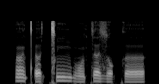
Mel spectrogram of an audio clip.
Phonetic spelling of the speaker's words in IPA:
ɐ̃˥˧ tʼ ɐ˧˩ ǀ ĩ˥ ɡ ɔ̃˩˧ t ɐ˥˧ z ɔ˧ k ɐ˧

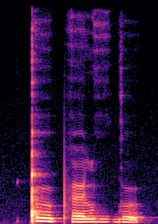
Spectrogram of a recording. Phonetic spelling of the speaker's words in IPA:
ǃ ɵ pʰ ɛ l o̤ ɡ ɵ

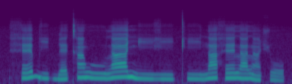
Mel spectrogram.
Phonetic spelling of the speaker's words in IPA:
h ɛ˨˦ b iː˨ ɡ͡b ɛ˨˦ kʰ ã˦ w uː˨ l aː˦ ɲ iː˨ ɣ iː˨ kʰ iː˨ n a˦ h ɛ˦ l a˦ l ã˨ ʃ o˨

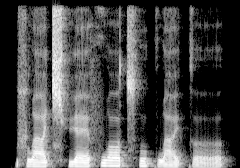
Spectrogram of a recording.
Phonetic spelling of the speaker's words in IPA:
ʂ w ä˧˥ t͡ɕʰ ɥ ɛ˧˥ f w ɔ˥ t͡sʰ u˥ k w a˧˥ ɪ̯ k ɤ˨˩˦

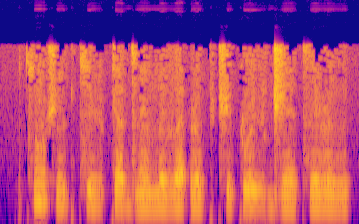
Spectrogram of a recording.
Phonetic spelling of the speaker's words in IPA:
t͡s ũ˦ ʃ ĩ˨ k t͡s y˨ v k ɛ˧ d͡z ẽ˨ m e˨ v ɛ˦˨ ʔ ɭ ɨ˨ k t͡ʃ ɨ˧ k ɭ y˦ v d͡ʒ e˧ t͡s i˧ ɭ ɨ˧

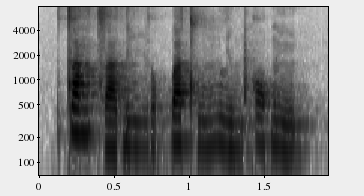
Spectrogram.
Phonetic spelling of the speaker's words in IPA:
t a˦ ŋ t͡s a˨ ɗ iː˨ ɾ o˦ ɡ͡b a˦ tʰ u˨˦ m l i˨ m k ɔ˦ ɓ ĩ˨

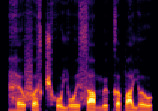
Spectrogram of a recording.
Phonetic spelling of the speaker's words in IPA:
ɦ ɛ˨ ə̯ f ɜ˨ z t͡ʃʰ o˨ j o˨ ɪ̯ s a˧ m ø˦ k ɜ˨ p a˨ j ə˦ ʊ̯

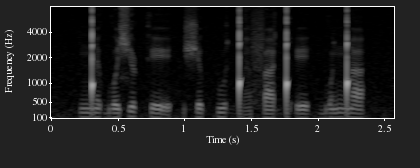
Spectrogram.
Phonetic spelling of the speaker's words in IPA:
ŋ͡ǃ e ɡʷ a ɕ ə˞ k e | ʃ ɛ kʷ ɐ ɡ͡ǃ a f a ǃʼ e | ɡʷ ɛ ŋ͡ǃ a

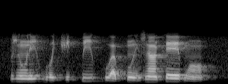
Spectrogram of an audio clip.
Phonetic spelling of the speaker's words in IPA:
z ũ˧ ɾ iː˧ ɡʷ i˨ t͡ʃ i˨ k͡p i˦ kʷ a˨ kʷ ĩ˨ z ã˧ k eː˦ b ɔ̃˨

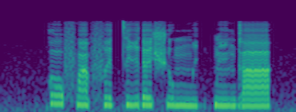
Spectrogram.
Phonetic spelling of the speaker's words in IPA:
k ɔ˦ f ã˧ f e˧ t i˧ ɾ ɛ˧ ʃ u˧ m i˨ k͡p ĩ˧ ɡ a˧

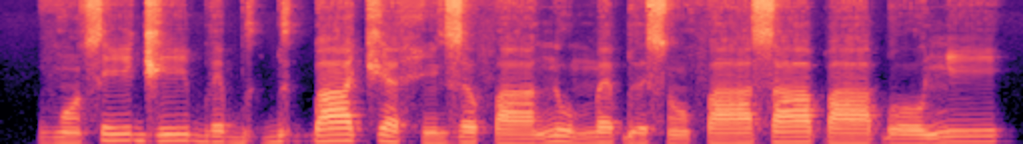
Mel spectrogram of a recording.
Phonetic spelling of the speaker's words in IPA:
v ɔ̃˨ s iː˦ d͡ʒ iː˦ b e˧ b ɨ˨ ɡ͡b ɨ˧ ɡ͡b aː˦ t͡ʃ ɛ˦˨ h ĩ˨ z ə˧ f aː˨ n u˦˨ m ɛ˦ ɓ ɨ˧ s ɔ̃˨ f aː˦ s aː˦ p aː˧ ɓ oː˨ ɲ iː˦

